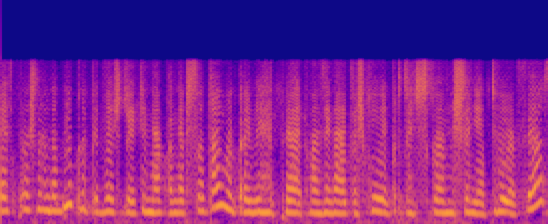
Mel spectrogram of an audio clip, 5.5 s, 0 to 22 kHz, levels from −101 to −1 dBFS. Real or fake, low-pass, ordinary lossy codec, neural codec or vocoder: fake; 7.2 kHz; none; codec, 16 kHz, 0.5 kbps, FreqCodec, smaller model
